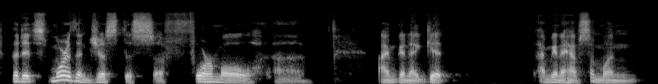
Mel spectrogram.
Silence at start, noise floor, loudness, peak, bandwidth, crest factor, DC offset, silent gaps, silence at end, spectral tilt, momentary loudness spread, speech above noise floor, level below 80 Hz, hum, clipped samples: 0.15 s; -75 dBFS; -19 LUFS; -2 dBFS; 12.5 kHz; 18 dB; under 0.1%; none; 0.25 s; -4.5 dB/octave; 17 LU; 56 dB; -44 dBFS; none; under 0.1%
